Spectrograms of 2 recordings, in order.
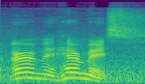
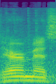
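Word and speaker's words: Hermès: buy it right the h is silent hms okay that makes sense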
